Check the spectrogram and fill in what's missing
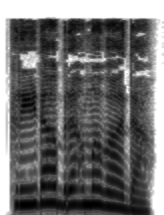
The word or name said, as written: ಕ್ರೀಡಾಬ್ರಹ್ಮವಾದ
